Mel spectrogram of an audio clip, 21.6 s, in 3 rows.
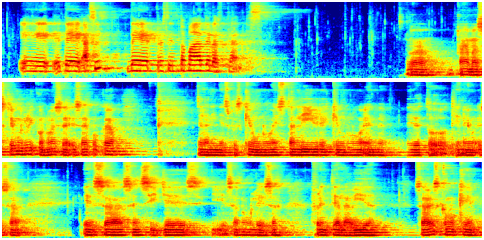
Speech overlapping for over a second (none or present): none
